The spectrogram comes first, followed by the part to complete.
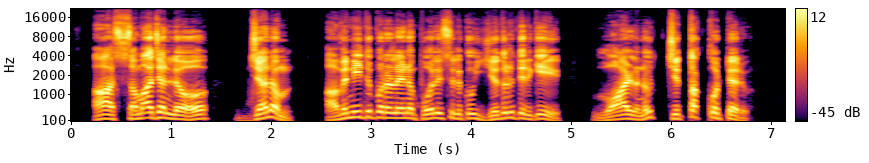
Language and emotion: Telugu, angry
